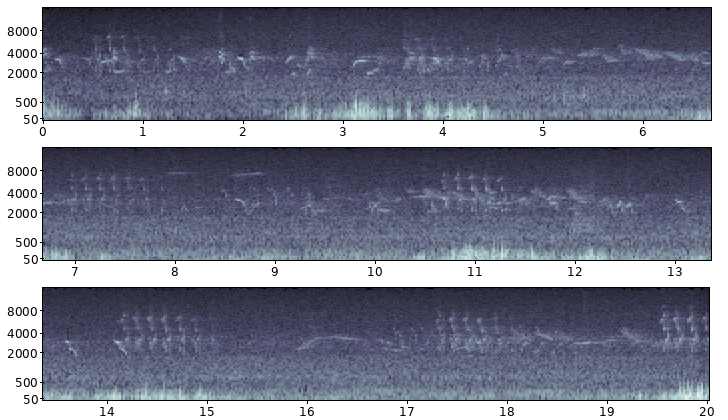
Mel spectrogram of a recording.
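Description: Several wild birds chirping and calling, with a short high trill repeating every few seconds. Gusts of wind rumble on the microphone now and then.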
